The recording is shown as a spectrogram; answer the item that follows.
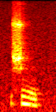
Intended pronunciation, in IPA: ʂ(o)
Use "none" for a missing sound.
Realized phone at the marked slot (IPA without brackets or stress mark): ɵ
